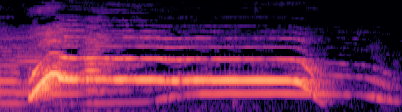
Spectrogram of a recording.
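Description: A child's voice holding one long high note that swoops up at the start, holds steady and then falls away.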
